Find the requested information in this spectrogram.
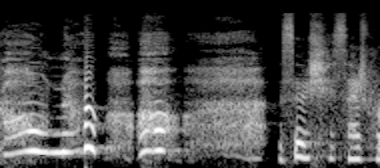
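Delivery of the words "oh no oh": high crying wail of dismay; anguished cry. Retold or imitated. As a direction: let the dismay break into a cry. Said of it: "I was like".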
